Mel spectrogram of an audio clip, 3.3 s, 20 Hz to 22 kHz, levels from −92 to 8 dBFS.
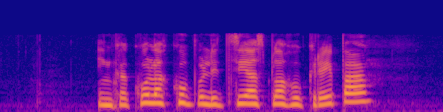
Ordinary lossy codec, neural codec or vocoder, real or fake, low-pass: none; none; real; 7.2 kHz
